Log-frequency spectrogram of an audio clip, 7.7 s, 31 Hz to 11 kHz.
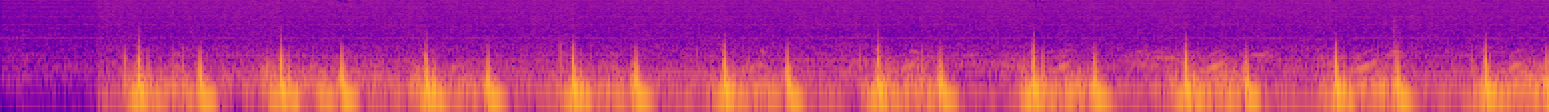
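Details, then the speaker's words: Hypertrophic cardiomyopathy in a male patient during the Valsalva strain phase: regular heartbeat near 80 a minute with a rough systolic murmur that intensifies on straining and diminishes on release. "now with valsalva maneuver we're going to do the same thing in the strain phase of our salvo we're going to stop blood from coming back to the heart so the hearts going to operate at a lower volume were more likely to obstruct and leak"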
